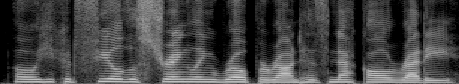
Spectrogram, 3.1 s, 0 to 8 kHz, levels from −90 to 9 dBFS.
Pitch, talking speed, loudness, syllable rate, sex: 210 Hz, 215 wpm, -17 LUFS, 5.3 syllables/s, female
